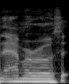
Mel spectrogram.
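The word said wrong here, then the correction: Amouranth: Amaranth is the top Twitch streamer that makes millions, $1.5 million a month doing ASMR work.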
